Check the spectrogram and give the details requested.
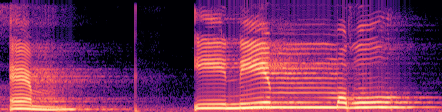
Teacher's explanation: ada mim sukun yang di hadapannya bukan huruf mim bukan juga huruf ba ya maka mim sukun ini kita bunyikan dengan jelas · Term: izhar syafawi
